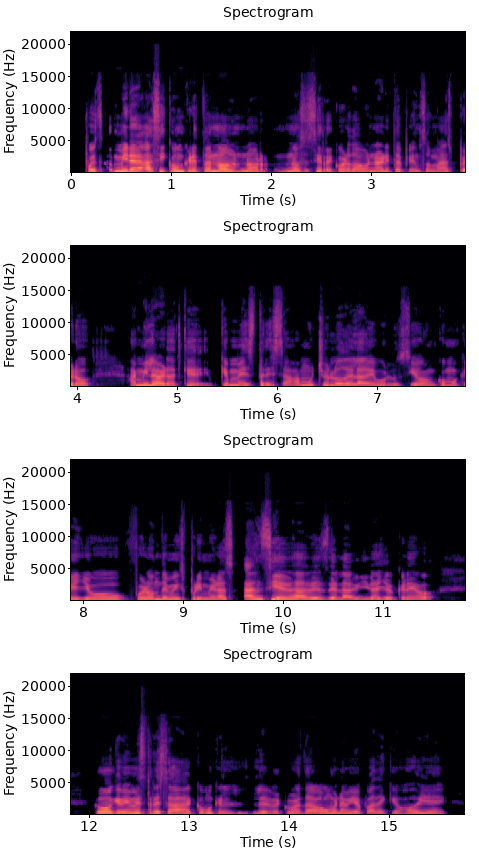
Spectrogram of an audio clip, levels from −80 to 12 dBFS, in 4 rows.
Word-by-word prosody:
Pues 275 Hz, -1 st, +3 dB
mira, 275 Hz, -2 st, +8 dB
así 255 Hz, +4 st, +3 dB
concreto, 305 Hz, +2 st, +4 dB
no 310 Hz, -2 st, +6 dB
no 260 Hz, 0 st, +1 dB
r 255 Hz, -1 st, -3 dB
sé 265 Hz, -, -9 dB
si 295 Hz, -, -1 dB
recuerdo 235 Hz, -2 st, -1 dB
una, 250 Hz, +3 st, 0 dB
ahorita 255 Hz, -4 st, -1 dB
pienso 225 Hz, -1 st, -7 dB
más, 215 Hz, +5 st, -4 dB
pero 220 Hz, -5 st, 0 dB, 0.4 s
a 220 Hz, -, -2 dB
mí 245 Hz, +3 st, +4 dB
la 300 Hz, -, +6 dB
verdad 245 Hz, -7 st, +2 dB
que 365 Hz, -, -4 dB
que 265 Hz, -, -2 dB
me 255 Hz, -2 st, +1 dB
estresaba 225 Hz, +1 st, -4 dB
mucho 275 Hz, +2 st, -2 dB
lo 280 Hz, -1 st, +1 dB
de 250 Hz, -2 st, +1 dB
la 215 Hz, -2 st, +2 dB
devolución, 195 Hz, +1 st, -4 dB
como 200 Hz, -1 st, -7 dB
que 195 Hz, 0 st, -3 dB
yo 205 Hz, +1 st, -2 dB
fueron 230 Hz, +3 st, 0 dB
de 245 Hz, -, +1 dB
mis 240 Hz, -2 st, -2 dB
primeras 220 Hz, +1 st, -3 dB
ansiedades 245 Hz, -3 st, +3 dB
de 245 Hz, -1 st, 0 dB
la 215 Hz, -2 st, -1 dB
vida, 225 Hz, +3 st, -4 dB
yo 230 Hz, 0 st, -3 dB
creo, 235 Hz, +5 st, -4 dB, 0.5 s
como 265 Hz, +1 st, +5 dB
que 265 Hz, -, +3 dB
a -, -, +3 dB
mí 255 Hz, -, +4 dB
me 285 Hz, -, +4 dB
estresaba, 275 Hz, -3 st, 0 dB
como 290 Hz, 0 st, -3 dB
que 270 Hz, -2 st, -7 dB
el 275 Hz, +4 st, -10 dB
le 240 Hz, -4 st, -3 dB
recordaba 225 Hz, -1 st, -3 dB
un 250 Hz, -, -1 dB
buen 265 Hz, 0 st, -1 dB
a -, -, -2 dB
mi 265 Hz, -1 st, -1 dB
papá 220 Hz, -, -4 dB
de 125 Hz, +1 st, -6 dB
que 230 Hz, -, -9 dB
oye, 265 Hz, 0 st, -4 dB
245 Hz, 230 wpm, -23 LUFS, 220-270 Hz, 0.5 s, mira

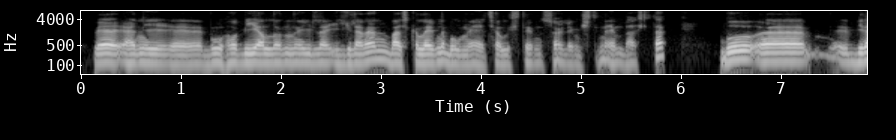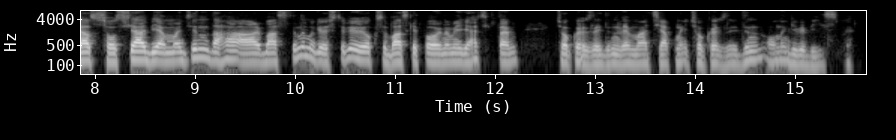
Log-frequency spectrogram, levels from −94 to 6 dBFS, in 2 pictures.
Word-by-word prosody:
ve, 130 Hz, -1 st, +5 dB
hani, 125 Hz, +1 st, 0 dB
eee, 120 Hz, -1 st, -2 dB
bu 125 Hz, +2 st, -3 dB
hobi 130 Hz, +1 st, +1 dB
alanıyla 130 Hz, 0 st, -1 dB
ilgilenen 130 Hz, +6 st, -1 dB
başkalarını 125 Hz, +2 st, +1 dB
bulmaya 115 Hz, -2 st, -4 dB
çalıştığını 120 Hz, +2 st, -8 dB
söylemiştin 120 Hz, +2 st, -9 dB
en 125 Hz, -4 st, -6 dB
başta. 125 Hz, -, -2 dB, 0.6 s
Bu, 160 Hz, +3 st, +4 dB
eee, 135 Hz, -, +5 dB, 0.7 s
eee, 130 Hz, -3 st, -5 dB
biraz 145 Hz, +1 st, +6 dB
sosyal 145 Hz, +3 st, +4 dB
bir 145 Hz, -, +2 dB
amacın 145 Hz, +6 st, 0 dB
daha 160 Hz, +3 st, +2 dB
ağır 130 Hz, -1 st, +2 dB
bastığını 135 Hz, +10 st, -1 dB
mı 185 Hz, -6 st, -3 dB
gösteriyor 155 Hz, +6 st, -2 dB
yoksa 145 Hz, -3 st, -1 dB
basketbol 135 Hz, +1 st, +1 dB
oynamayı 130 Hz, +1 st, +1 dB
gerçekten 130 Hz, 0 st, -3 dB, 0.4 s
çok 125 Hz, -, -1 dB
özledin 115 Hz, +1 st, -3 dB
ve 120 Hz, -, 0 dB
maç 120 Hz, 0 st, -5 dB
yapmayı 125 Hz, +2 st, -5 dB
çok 130 Hz, -1 st, -7 dB
özledin. 120 Hz, -, -6 dB
Onun 145 Hz, -3 st, -9 dB
gibi 115 Hz, -3 st, -6 dB
bir 100 Hz, -, -10 dB
his 110 Hz, -, -16 dB
mi? -, -, -21 dB
130 Hz, 155 wpm, -22 LUFS, 120-140 Hz, 0.7 s, biraz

